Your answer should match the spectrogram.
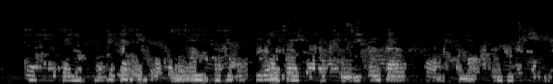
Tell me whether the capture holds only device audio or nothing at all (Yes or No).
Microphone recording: Yes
